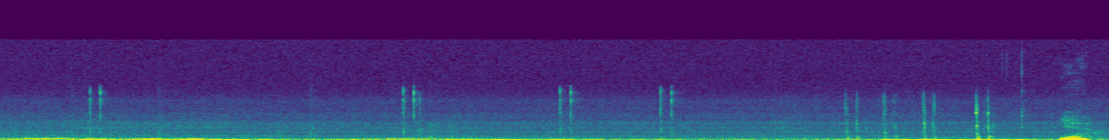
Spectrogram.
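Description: Computer mouse button clicks, scattered single clicks at first and then a quicker run of them over the last two seconds, over a low steady hum.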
